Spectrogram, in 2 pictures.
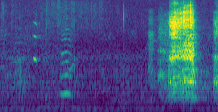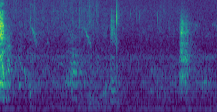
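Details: A sulphur-crested cockatoo eating sunflower seeds, wheat and birdseed mix by an eastern gate gives one loud, grating screech amid softer chirps and whistles from other birds.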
